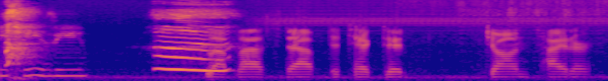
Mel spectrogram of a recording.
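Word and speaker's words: Titor: John Titer. Oh, it's Titer, Examination shit. starts. I've pronounced it wrong my whole life. In every single thing where there's a character called John Tyler, I've said it wrong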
